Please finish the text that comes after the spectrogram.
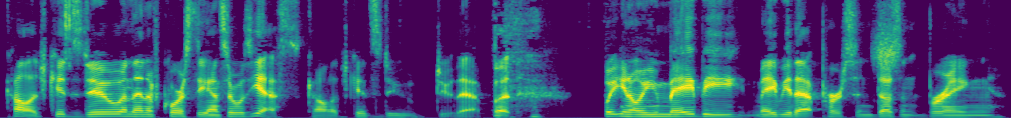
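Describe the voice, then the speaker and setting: A man's voice: medium pitch, moderate pace, fairly bright tone, no echo. A man in his thirties in casual podcast chat, talking things through thoughtfully with lots of "you know" fillers. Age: 30s.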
